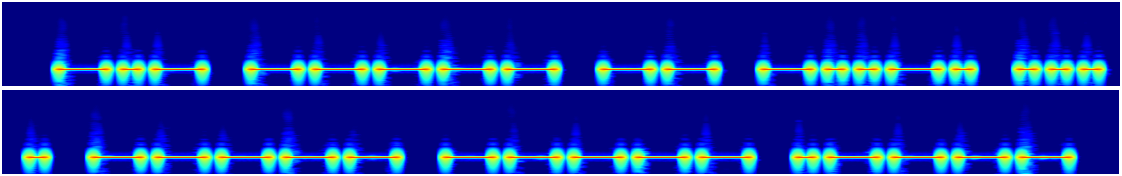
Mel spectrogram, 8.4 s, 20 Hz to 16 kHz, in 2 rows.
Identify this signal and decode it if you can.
Morse code, heard as a keyed tone, about 20 wpm, 650 Hz. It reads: K0M/SE001
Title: SOTA QSO Practice 20wpm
